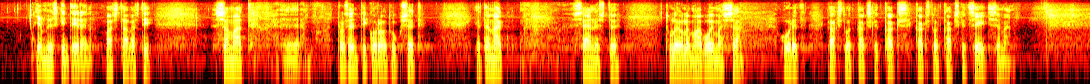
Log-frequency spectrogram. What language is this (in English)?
Finnish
